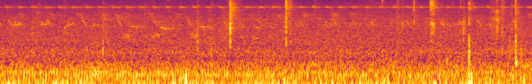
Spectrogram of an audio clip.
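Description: Small birds chirping on and off in the background, with a couple of sharp clicks near the middle and a faint steady high tone.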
